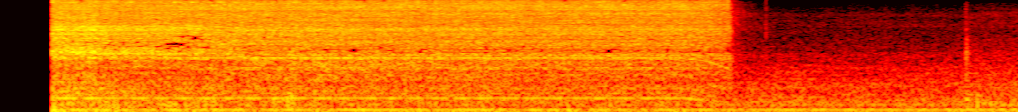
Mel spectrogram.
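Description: Milwaukee cordless ratchet running on a bolt on top of a Cummins diesel cylinder head, a loud even whirr that stops abruptly about three and a half seconds in. A few light metallic clicks follow as the tool is worked by hand.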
